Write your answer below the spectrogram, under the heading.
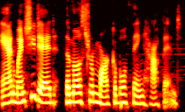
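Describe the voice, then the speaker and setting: A woman's voice: on the low side, moderate pace, fairly bright tone, no room sound, studio quality. A woman narrating a scripted children's story expressively, with dramatic emphasis. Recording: music under the voice. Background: music.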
